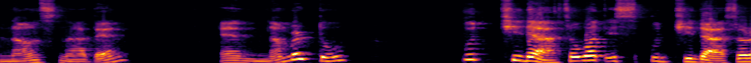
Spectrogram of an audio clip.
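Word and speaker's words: 붙이다: And number two, putchida. So what is putchida? So remember guys, yung pronunciation ng dito yung th sa baba and combination with e, it's chi. Okay? So this one is putchida.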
